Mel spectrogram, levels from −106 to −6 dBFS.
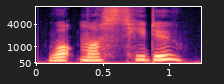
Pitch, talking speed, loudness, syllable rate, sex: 205 Hz, 195 wpm, -17 LUFS, 4.0 syllables/s, female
